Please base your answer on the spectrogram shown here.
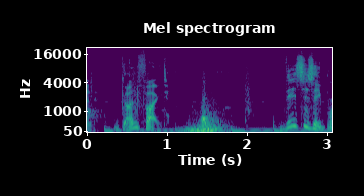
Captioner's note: playful whoosh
